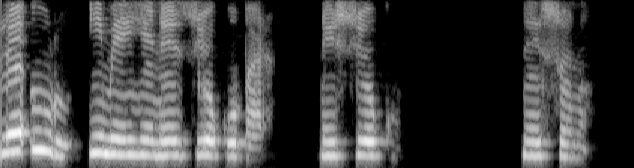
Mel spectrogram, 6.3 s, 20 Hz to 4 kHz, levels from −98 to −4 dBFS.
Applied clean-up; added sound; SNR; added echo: none; none; none; none.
